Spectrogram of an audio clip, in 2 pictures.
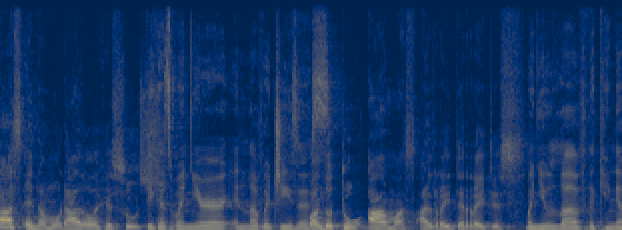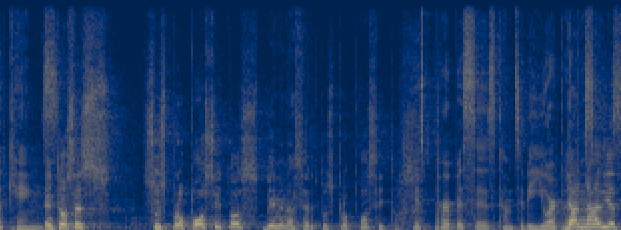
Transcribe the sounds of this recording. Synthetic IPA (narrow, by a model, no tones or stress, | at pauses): asenamoɾaðoðexesusb̥ikʰʌzwə̃njə˞ɪ̰̃nlʌvwɨðd͡ʒizɨswand̪ot̪uamasalrejd̪e̞reʝeswɨ̃njɨlʌvðɨkʰɪ̃ŋʌv̥kʰɪ̃ŋzent̪o̞nsesː | uspɾopo̞sit̪o̞sbje̞nenase̞ɾt̪uspɾoposit̪oshɪz̥pʰɜ˞pɨsɪz̥kʰʌ̃mtʰɨbijə˞pʰanaðje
